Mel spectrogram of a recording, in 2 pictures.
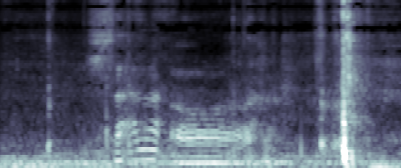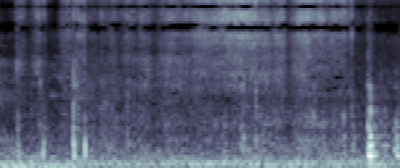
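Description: Cardboard flaps rub and scrape as a box is opened.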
